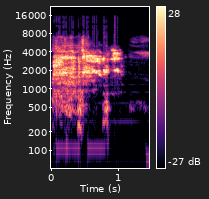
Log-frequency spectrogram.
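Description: Two or three harsh, loud coughs in quick succession, close up, followed by a brief quieter moment.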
